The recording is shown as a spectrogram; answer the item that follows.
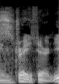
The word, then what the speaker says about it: Strathairn: Fucking Whistler, David Strathairn. I don't know how to say his actual name. – Strathairn. Yeah, that's right.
